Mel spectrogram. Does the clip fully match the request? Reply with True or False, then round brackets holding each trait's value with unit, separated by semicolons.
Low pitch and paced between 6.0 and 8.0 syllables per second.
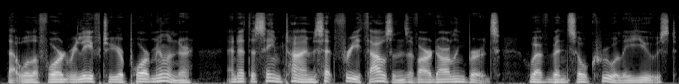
False (115 Hz; 5.5 syllables/s)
